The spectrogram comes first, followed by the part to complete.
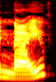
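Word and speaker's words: knife: मतलब होता है हथेली यहां पर के वर्ड साइलेंट हो जाएगा एन आई एफ ई इसे हम पढ़ेंगे नाइव का मतलब होता है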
